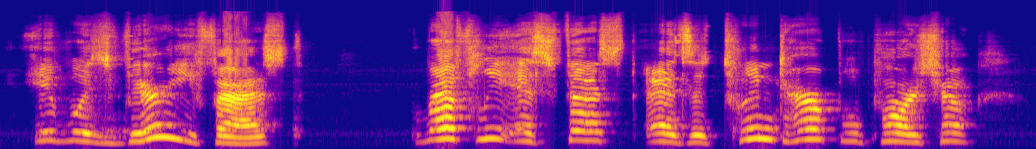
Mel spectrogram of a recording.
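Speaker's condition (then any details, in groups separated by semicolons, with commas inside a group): Traumatic brain injury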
